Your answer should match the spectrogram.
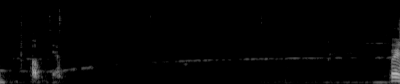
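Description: A few short computer-mouse clicks in the first half second as a software menu item is chosen, then a near-silent stretch with a faint thin tone slowly rising in pitch.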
